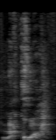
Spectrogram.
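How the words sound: The name is said with a French pronunciation. "I'm half French Canadian, so I have to say it"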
